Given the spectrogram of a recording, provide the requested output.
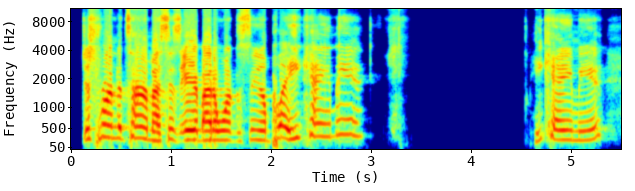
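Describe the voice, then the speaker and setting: A man's raised, projected voice, high-pitched, bright and sharp, animated in tone, at a moderate pace. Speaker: sports fan streamer. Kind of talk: live stream commentary. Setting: live stream. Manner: casual, animated.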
